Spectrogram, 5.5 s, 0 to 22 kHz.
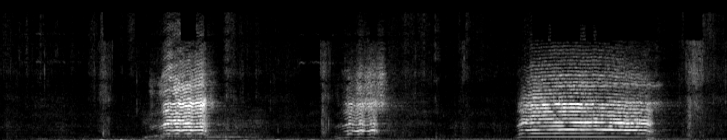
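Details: Young goat kids at Yoshigake handmade goat farm, Japan, 15 May 2024, visiting the upper pasture from the lower one and unsettled in unfamiliar ground; three loud, harmonic, wavering bleats, the last one longest, over a steady low hum.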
